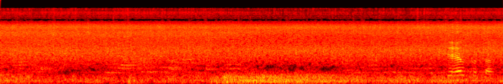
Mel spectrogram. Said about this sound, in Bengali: দূরে দূরে বাতাস, আর যে গর্জন মারা, যে বৃষ্টিও হচ্ছে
